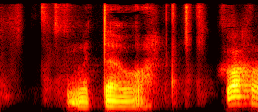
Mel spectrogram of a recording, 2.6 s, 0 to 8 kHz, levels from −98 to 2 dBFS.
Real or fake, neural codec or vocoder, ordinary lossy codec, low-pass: fake; codec, 24 kHz, 0.9 kbps, DualCodec; MP3, 48 kbps; 7.2 kHz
